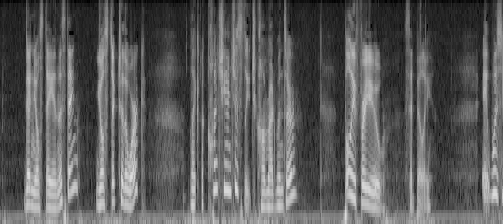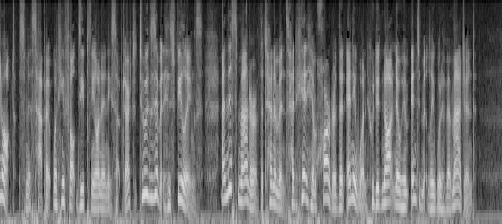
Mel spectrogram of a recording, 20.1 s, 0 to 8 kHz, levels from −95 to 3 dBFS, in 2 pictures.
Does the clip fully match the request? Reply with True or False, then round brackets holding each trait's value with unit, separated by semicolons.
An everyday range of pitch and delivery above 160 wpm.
False (7.6 semitones; 180 wpm)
